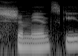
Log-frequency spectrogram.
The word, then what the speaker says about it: Shemansky: It's Shemansky. That's how you pronounce it.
